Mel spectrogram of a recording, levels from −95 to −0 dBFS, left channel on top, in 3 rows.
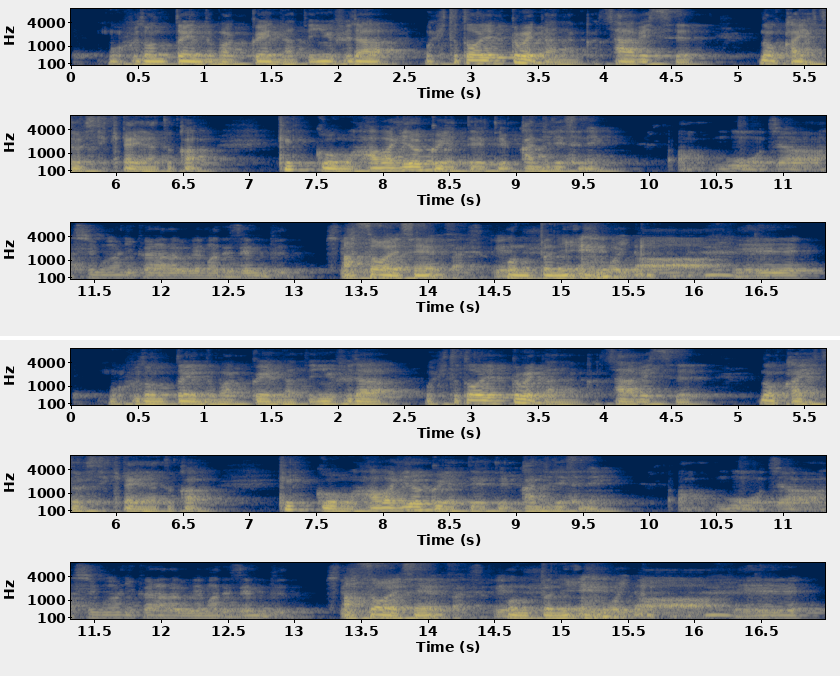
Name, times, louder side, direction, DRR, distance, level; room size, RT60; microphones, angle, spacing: voice 1, 0.3-2.3 2.6-4.7 5.2-6.6 7.2-9.7 13.4-14.1 14.6-15.4 16.1-16.3, left 1 dB, 50° left, 2 dB, 1.2 m, -27 dB
voice 2, 10.2-13.0 13.3-14.9 15.2-16.8, left 2 dB, 20° left, 0 dB, 2.8 m, -35 dB
19.5 x 16.5 x 2.4 m, 0.78 s
head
